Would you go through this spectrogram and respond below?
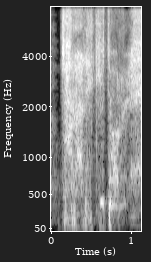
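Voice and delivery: high eerie whisper of a mocking demon; a demon whispering its scorn at the preacher; whispered demon taunt. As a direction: hiss it like a sneering spirit.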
